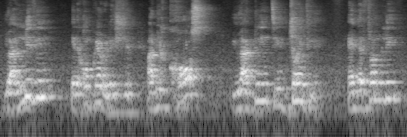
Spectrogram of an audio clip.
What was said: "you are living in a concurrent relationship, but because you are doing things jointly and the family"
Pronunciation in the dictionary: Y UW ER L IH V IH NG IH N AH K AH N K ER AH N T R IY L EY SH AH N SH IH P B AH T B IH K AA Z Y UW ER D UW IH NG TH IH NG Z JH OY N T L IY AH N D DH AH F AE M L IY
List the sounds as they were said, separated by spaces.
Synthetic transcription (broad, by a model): Y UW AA L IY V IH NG IH N AH K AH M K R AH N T R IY L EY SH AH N SH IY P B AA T B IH K AA S Y UW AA D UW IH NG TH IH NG JH OY N T L IY AH N D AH F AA M L IY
